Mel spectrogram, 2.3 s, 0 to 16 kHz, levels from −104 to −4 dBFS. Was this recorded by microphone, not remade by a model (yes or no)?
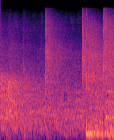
yes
